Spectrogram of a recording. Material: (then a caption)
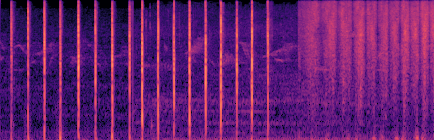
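Wood. Fingertips and nails tap quickly on the flat cut top of a large, solid tree stump with light bare wood and rings, with the recorder held close, giving a steady run of short, dry knocks with a deep low thump. After about three seconds the tapping gives way to a soft, continuous, bright scratching across the wood.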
